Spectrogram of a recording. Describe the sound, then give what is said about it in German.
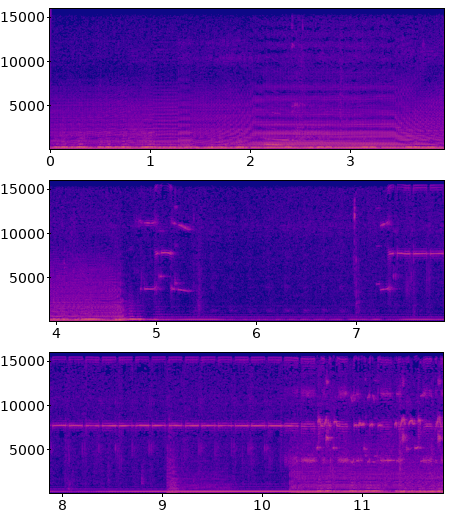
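Electronic sound generated from pulsing, flickering light by several light sensors and a sine generator, with more controllers turned up: a dense, buzzing drone with flickering, pulsing layers that thins to a few sustained tones midway, then swells back to full density. “das Licht auf andere Art umsetzen, zusammen mit noch einem Sensor.”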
